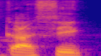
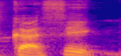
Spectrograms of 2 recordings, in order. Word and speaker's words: cacique: It's actually, we pronounce it as Kasik. It's Kasik.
